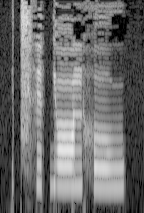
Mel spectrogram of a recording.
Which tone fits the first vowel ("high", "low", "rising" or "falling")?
high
